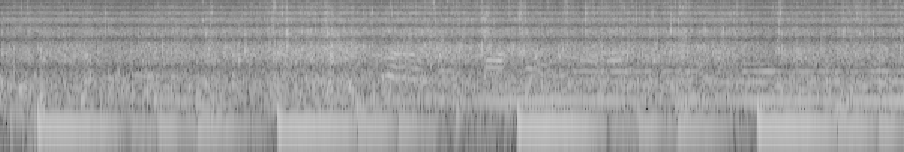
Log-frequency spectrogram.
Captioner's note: water splashing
